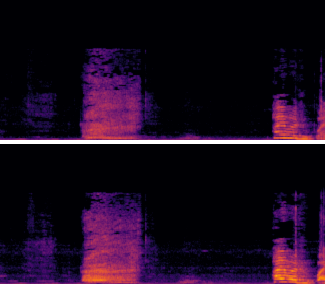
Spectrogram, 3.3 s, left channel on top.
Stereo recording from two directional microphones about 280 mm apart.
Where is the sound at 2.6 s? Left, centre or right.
Left.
